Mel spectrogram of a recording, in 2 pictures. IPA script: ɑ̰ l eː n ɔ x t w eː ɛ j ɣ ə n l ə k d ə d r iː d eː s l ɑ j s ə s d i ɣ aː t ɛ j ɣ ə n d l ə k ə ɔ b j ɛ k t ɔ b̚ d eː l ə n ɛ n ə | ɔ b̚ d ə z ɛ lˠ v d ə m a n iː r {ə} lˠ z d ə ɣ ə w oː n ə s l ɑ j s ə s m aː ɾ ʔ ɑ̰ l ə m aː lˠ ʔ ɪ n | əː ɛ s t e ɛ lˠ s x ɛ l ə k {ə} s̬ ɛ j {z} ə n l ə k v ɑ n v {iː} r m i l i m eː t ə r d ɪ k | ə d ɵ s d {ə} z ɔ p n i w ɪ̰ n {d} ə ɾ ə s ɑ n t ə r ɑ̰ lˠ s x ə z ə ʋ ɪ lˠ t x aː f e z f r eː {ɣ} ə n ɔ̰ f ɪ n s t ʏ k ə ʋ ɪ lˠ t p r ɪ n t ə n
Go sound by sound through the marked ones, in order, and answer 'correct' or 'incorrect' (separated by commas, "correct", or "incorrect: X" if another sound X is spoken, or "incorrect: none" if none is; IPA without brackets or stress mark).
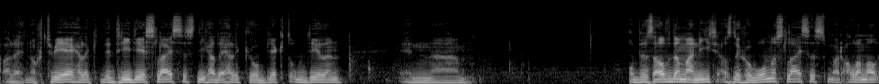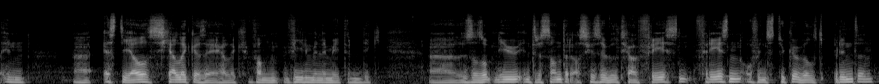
incorrect: ɑ, correct, incorrect: ɣ, correct, incorrect: ɑ, incorrect: t, incorrect: z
